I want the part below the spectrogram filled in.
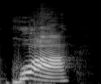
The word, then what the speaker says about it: Hua: Fa is the Cantonese pronunciation of Mulan's family name. Hua is the correct Mandarin pronunciation and means flower. Hua Ping, Mulan's fake name, means flower vase or vase.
